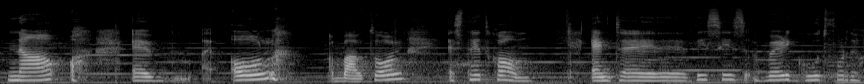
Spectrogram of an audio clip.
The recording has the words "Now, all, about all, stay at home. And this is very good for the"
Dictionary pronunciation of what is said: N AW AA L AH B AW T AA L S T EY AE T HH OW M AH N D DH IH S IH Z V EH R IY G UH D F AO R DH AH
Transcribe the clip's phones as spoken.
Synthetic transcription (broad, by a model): N AW AA L AH B AW T AA L S T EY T HH OW M AH N D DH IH S IH Z V EH R IY G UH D F AO R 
